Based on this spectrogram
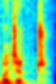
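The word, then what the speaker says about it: budget: अगर किसी लफ्ज़ में जी से पहले डी का लफ्ज़ हो तो डी हमेशा साइलेंट होता है। जी से पहले डी का हो, जैसे आप कहते हैं बजट, अच्छा, ग्रज, बैर दुश्मनी कहते हैं ग्रज।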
